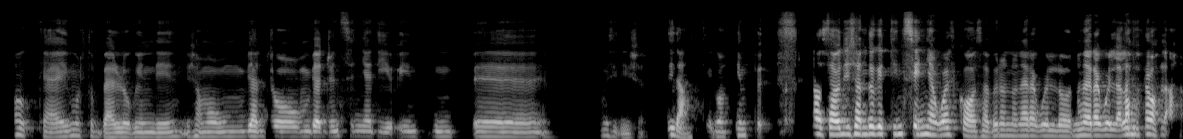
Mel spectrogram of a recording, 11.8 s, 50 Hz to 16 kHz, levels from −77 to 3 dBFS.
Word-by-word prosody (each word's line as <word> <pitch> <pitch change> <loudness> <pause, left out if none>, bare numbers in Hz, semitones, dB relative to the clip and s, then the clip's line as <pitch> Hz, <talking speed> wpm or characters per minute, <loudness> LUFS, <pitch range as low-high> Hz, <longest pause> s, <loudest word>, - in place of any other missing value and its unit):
Okay, 130 -7 -6
molto 150 0 -10
bello 115 +1 -2
quindi, 120 +1 -5
diciamo 125 -2 -6
un 130 +1 -7
viaggio 130 -1 -1
un 130 +1 -7
viaggio 130 0 0
insegnativ 130 -3 -8
im 130 0 -9
im 130 -1 -10 0.2
uhm, 125 -2 -4 0.5
come 155 0 -13
si 125 - -15
dice, 100 0 -15
didattico 125 0 -3
impe 165 - -9 0.4
no, 195 - +5
stavo 180 -1 +8
dicendo 185 +1 +5
che 190 -1 +4
ti 190 - -8
insegna 190 -3 +4
qualcosa, 140 -7 +2
però 150 +1 -1
non 145 0 -4
era 150 -1 +1
quello 140 -2 0
non 155 +3 -1
era 155 -1 +7
quella 155 -2 +3
la 180 - +7
parola! 180 -1 +2
135 Hz, 170 wpm, -22 LUFS, 125-160 Hz, 0.5 s, stavo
